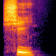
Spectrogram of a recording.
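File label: "she", British English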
